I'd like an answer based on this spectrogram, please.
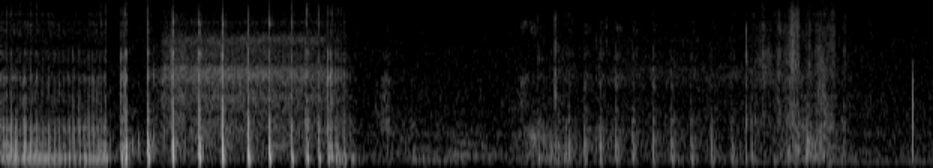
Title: Snoring like a motorcycle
